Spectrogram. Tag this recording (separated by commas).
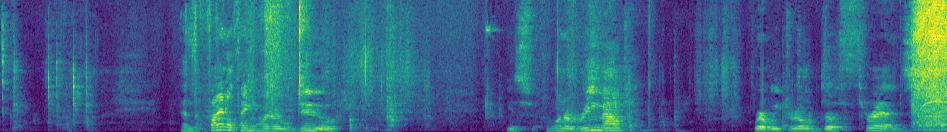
Speech, Wood, Tools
